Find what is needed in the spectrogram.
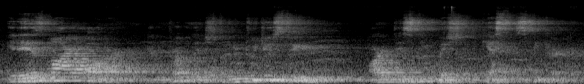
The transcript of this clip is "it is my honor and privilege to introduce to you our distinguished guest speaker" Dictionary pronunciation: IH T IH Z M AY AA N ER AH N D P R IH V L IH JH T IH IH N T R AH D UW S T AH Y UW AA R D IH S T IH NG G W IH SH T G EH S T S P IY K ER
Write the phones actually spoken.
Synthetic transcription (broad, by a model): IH T IH Z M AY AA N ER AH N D P R IH V L IH JH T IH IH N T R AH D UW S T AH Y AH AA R D IH S T IH NG G W IH SH T G EH S T S P IY K ER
